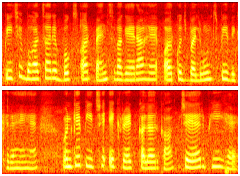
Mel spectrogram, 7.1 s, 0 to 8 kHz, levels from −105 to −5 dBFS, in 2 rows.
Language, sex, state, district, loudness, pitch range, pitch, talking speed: Hindi, female, Jharkhand, Sahebganj, -18 LUFS, 225-275 Hz, 245 Hz, 205 wpm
